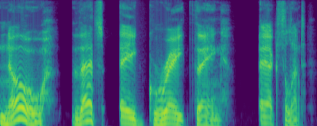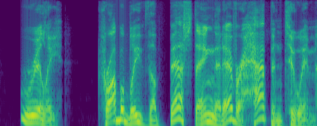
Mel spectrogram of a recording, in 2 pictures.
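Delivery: laid-on fake sarcasm with swooping tone. [name] answers Eleanor's pointed question about Franklin getting hitched, in a fake sarcastic voice. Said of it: "He said it in a fake sarcastic voice".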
